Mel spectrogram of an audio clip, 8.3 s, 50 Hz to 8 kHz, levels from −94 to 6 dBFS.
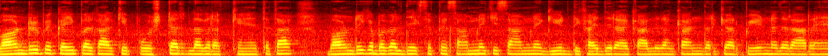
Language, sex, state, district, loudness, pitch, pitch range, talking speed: Hindi, male, Bihar, Kishanganj, -18 LUFS, 160 Hz, 155-170 Hz, 255 wpm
